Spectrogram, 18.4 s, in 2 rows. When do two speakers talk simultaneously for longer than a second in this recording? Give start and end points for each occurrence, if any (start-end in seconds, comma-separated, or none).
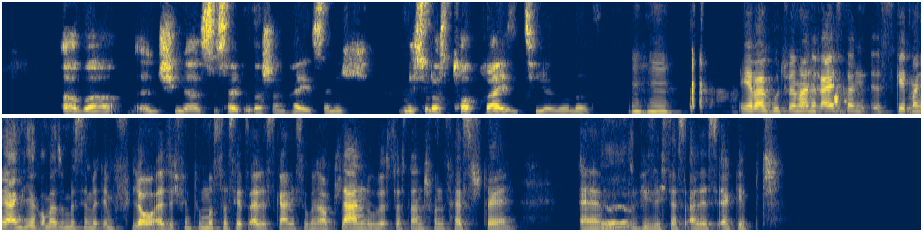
none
